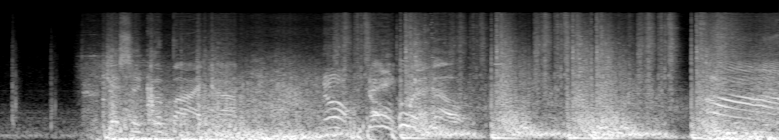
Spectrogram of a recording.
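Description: Shotgun blasts boom loudly in an echoing room.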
